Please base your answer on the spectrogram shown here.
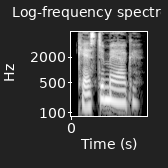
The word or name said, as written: kastemærke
